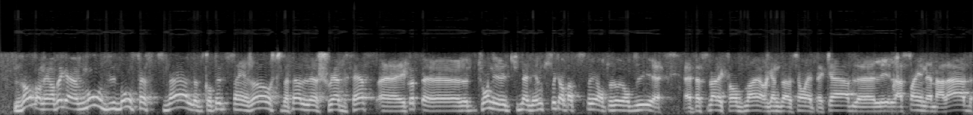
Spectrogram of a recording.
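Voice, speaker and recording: Lively in intonation, a man talks at a fairly quick pace with hardly any pauses. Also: fairly high pitch for a man. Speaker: interviewer. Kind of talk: interview.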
